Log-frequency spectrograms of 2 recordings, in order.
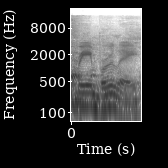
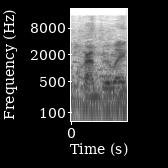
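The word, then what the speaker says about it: crème brûlée: They even have a passion fruit cream brulee or how you pronounce that. Passion fruit is one of our Oh, creme brulee. That's how you say it.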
